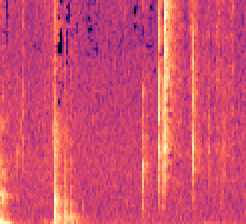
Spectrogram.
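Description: A hand-turned countersink bit cutting into a quarter-inch Lexan plastic router base plate: a short scrape about half a second in, then a few quick scraping clicks about a second and a half in, as the countersink is brought flush.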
